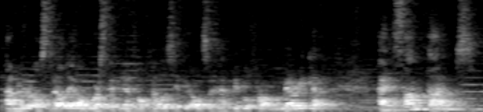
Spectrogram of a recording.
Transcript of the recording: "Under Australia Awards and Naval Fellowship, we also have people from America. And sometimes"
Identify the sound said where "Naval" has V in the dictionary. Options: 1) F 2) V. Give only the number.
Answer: 1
